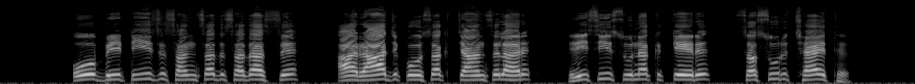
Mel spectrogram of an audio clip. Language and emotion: Maithili, neutral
